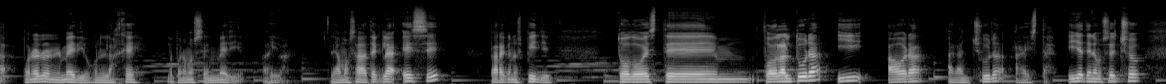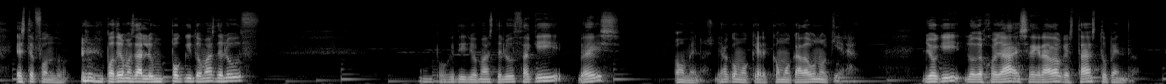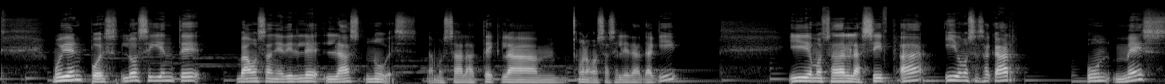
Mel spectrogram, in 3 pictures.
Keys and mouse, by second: 0.8 g, 3.5 s, 8.9 click, 15.1 click, 20.4 click, 29.6 click, 32.2 shift+a.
